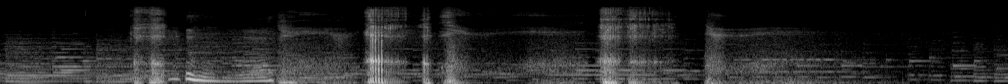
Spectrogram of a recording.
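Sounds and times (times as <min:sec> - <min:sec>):
voice imitating loud snoring: 0:01.3 - 0:08.4
speech: 0:01.8 - 0:03.0.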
